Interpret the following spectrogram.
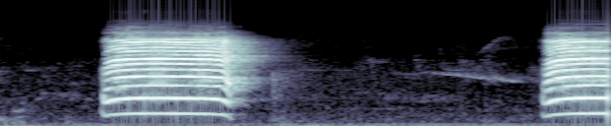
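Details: During castration a goat lets out a strong, level bleat lasting under a second, followed after a pause by the start of another equally loud cry; quiet background otherwise.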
